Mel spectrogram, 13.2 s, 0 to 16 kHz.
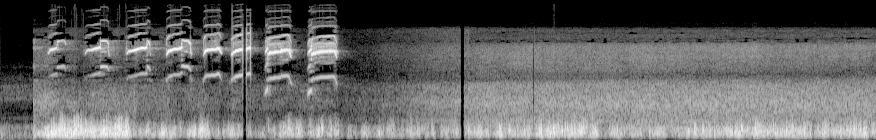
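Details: Bald eagle at a Southwest Florida nest on 20 October, the female very vocal around the male's squirrel delivery; a run of high, thin, stuttering chittering notes for about four seconds, then steady wind and low rumble.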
